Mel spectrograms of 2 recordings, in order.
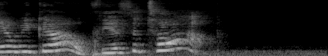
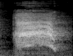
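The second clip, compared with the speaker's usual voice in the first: short loud low cry of glee; excited squeal; 7 dB louder than usual. Real, not acted. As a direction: let out a burst of delight. Excited about her hair appointment.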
